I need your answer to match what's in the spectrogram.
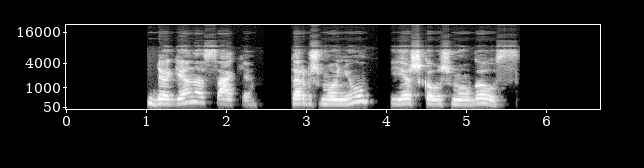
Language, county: Lithuanian, Vilnius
